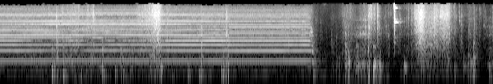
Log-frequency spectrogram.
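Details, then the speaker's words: Worcester Bosch combi boiler switched off, hot water tap running: steady, fairly low reedy whistle persists, caused by a limescale-clogged flow control filter restricting water flow. "so we've seen that the boiler is still making noise although it's off or when you run the hot water still make noise"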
